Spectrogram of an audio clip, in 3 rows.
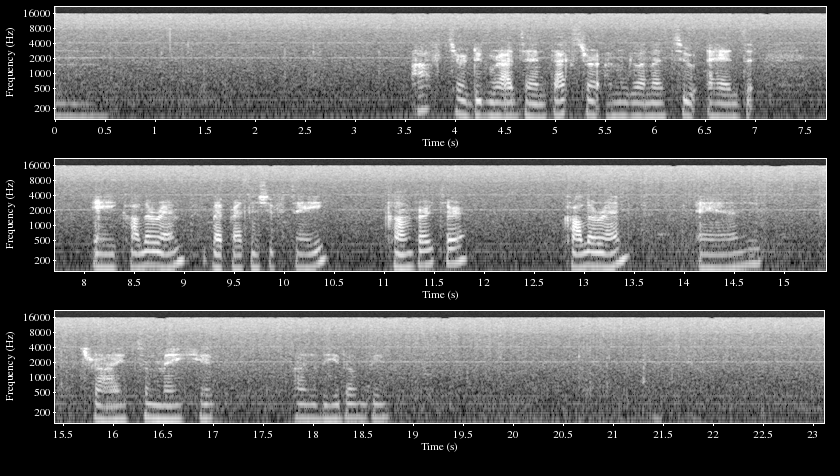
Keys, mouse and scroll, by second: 0.0 click, 0.5 click, 1.0 shift+middle click, 2.3 shift+middle click, 2.8-3.5 scroll up 4, 3.6 click, 9.7 shift+a, 14.2 shift+middle click, 15.0-15.4 scroll up 4, 15.5 shift+middle click, 17.7 click, 19.2 click, 19.9 middle click, 20.9 shift+middle click, 21.3 scroll up 6.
